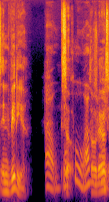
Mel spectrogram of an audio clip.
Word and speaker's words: Nvidia: Nvidia that's how you say it no it's Nvidia oh cool so there was an article that came out say hey if you've been saying Nvidia you've been saying it wrong because Nvidia but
